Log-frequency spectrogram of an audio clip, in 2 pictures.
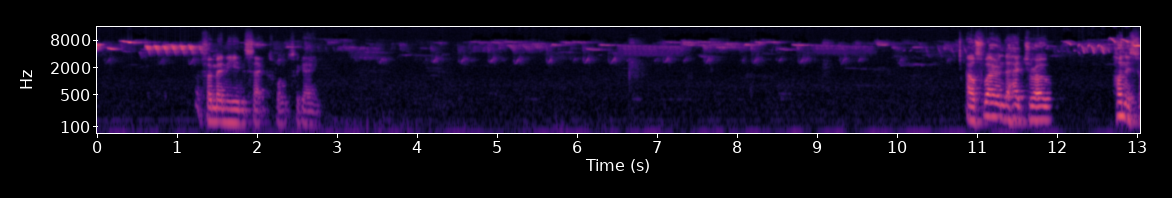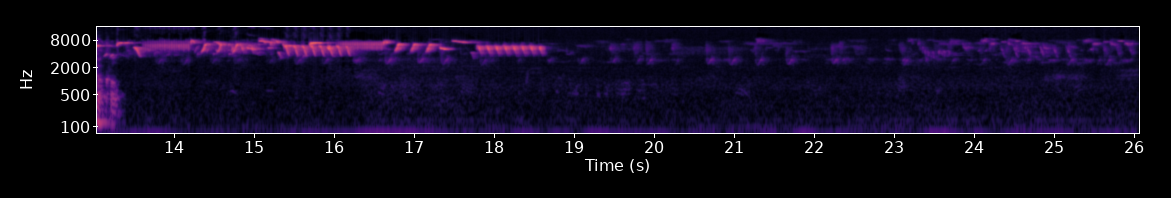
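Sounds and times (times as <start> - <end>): faint bird chirping: 0.0 - 26.0
songbird singing fast trills: 0.0 - 26.0.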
